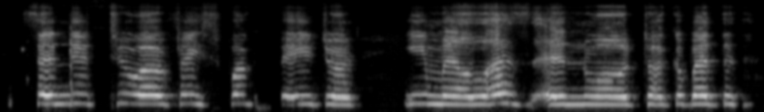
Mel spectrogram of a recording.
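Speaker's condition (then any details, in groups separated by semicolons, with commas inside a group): Cerebral palsy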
